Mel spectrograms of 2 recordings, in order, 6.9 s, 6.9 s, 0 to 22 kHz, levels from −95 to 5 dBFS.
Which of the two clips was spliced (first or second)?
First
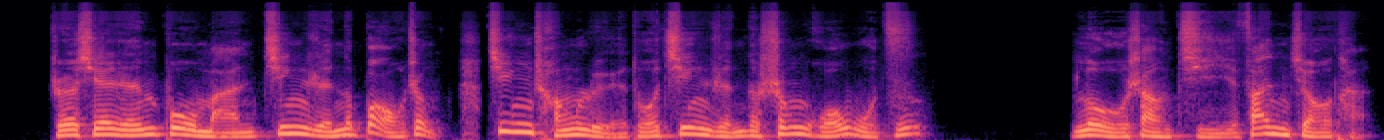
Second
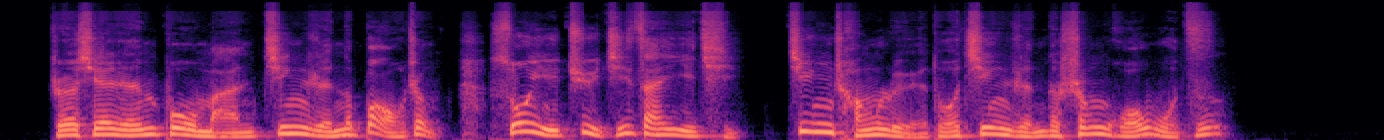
first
